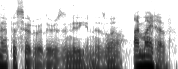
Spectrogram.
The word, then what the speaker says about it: Nguyen: It's Nguyen, and it's pronounced Nguyen.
